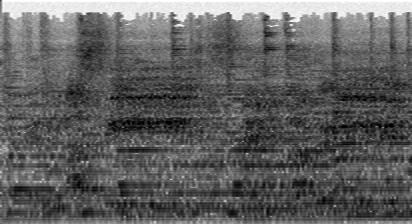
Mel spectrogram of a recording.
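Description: A man singing a gospel song into a handheld microphone, with continuous musical accompaniment behind his voice.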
